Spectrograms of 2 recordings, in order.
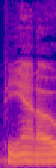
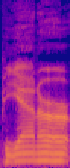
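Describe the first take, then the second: First: The word ends with an 'oh' sound. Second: The word ends with an 'er' sound. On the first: The speaker calls it right. "instead of piano" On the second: The speaker calls it wrong. "or pianer"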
